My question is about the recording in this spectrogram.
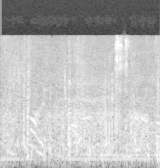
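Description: Faint background chatter of other hikers' voices.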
